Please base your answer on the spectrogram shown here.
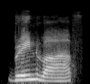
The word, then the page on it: brainwave: Indian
